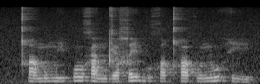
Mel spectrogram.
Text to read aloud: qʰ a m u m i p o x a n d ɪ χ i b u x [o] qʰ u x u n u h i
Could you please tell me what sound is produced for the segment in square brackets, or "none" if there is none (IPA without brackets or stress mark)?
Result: ɔ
